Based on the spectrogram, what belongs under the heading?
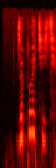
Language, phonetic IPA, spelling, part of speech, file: Russian, [zəpɫɐˈtʲitʲ], заплатить, verb, Ru-заплатить.ogg
- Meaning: to pay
